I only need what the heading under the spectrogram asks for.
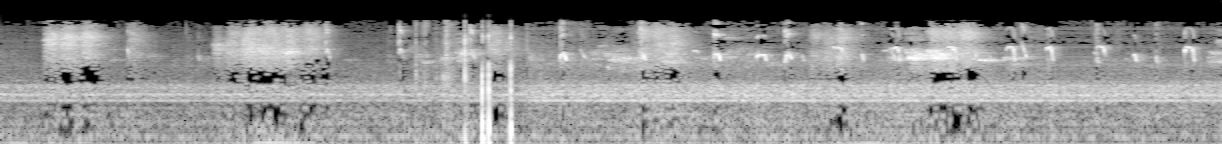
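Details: Budgerigar chick hatching from its egg; thin, high chirps come in short clustered bursts over a steady low electrical hum, with a few sharp clicks and knocks in the middle.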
